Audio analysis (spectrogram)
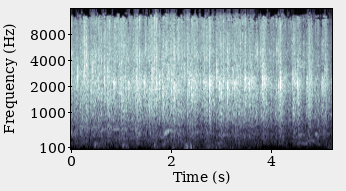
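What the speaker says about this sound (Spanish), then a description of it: "Te puedes dar un aplauso a ti mismo" A church congregation at a Spanish-language service applauding themselves, loud sustained clapping from many hands with a faint murmur of voices underneath.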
